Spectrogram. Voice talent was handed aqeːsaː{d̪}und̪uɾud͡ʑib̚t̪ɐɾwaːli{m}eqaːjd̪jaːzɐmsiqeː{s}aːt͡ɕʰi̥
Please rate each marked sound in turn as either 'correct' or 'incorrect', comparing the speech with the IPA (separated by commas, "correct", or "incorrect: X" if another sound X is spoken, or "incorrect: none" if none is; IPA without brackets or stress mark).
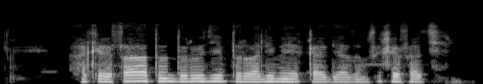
incorrect: t̪, correct, correct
